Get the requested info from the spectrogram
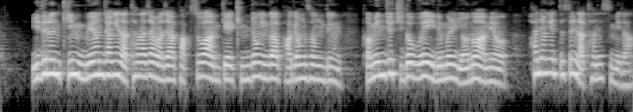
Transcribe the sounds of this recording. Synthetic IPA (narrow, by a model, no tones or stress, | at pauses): idɯɾɯnkimɥijʌnd͡ʑaŋinatʰanad͡ʑamad͡ʑapak̚s͈uwahamk͈e̞kimd͡ʑoŋinɡwapaɡjʌŋs̬ʰʌŋdɯŋ | tʌmind͡ʑut͡ɕidobue̞iɾɯmɯɭjʌnwaɦamjʌ | ɸwaɲʌŋe̞t͈ɯsʰɯɭnatʰanɦe̞s͈ɯmɲida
